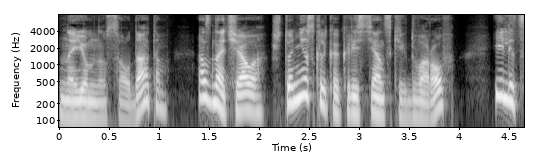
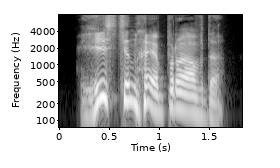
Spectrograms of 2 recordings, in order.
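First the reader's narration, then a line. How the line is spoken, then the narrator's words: Laughing. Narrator (Russian): смеялся он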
